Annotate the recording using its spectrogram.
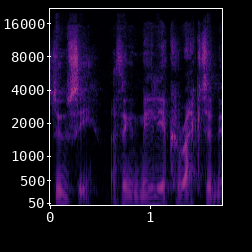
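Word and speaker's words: Stüssy: I believe it's actually pronounced Stussy.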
